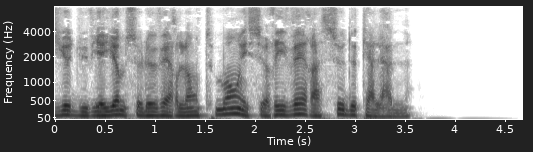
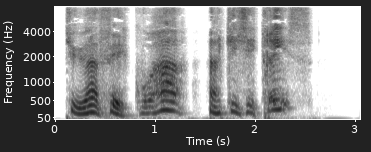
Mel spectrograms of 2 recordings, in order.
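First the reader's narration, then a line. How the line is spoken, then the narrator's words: Old man hissing. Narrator (French): siffla le vieil homme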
